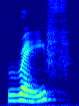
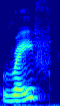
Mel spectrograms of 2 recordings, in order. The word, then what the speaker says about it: Ralph: the same spelling, but there's this English version where you pronounce it Rafe. So he pronounces his own name Rafe, but no one outside his family pronounces it that way.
